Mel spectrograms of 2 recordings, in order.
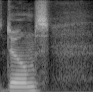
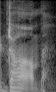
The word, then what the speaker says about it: Dom: those zaku and those Dooms is it Doom or Dom I think it's Doom um even though it's spelled with one o uh there the super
